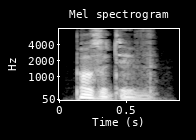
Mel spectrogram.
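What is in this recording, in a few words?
"positive", British English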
